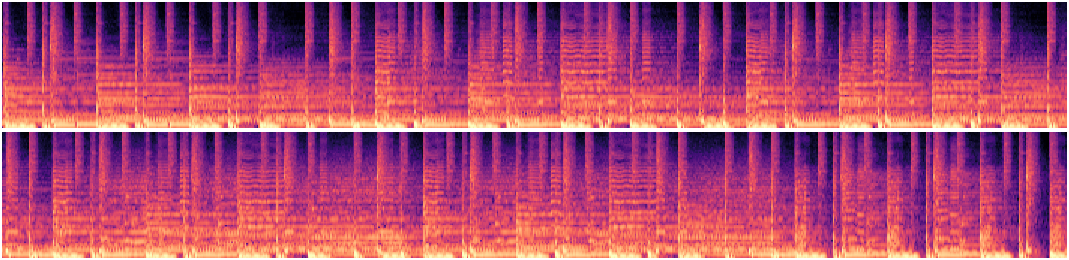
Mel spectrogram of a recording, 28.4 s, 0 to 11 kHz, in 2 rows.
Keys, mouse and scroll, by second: 0.1 alt+middle click, 1.4 alt+middle click, 1.8 alt+middle click, 3.1-5.5 drag, 5.7 alt+shift+middle click, 6.0 click, 6.3-7.5 alt+middle drag, 7.7 alt+shift+middle click, 8.0-13.3 alt+middle drag, 13.9 click, 14.6 alt+middle click, 15.1 click, 15.4 alt+middle click, 16.4 click, 18.3 Tab, 18.8 alt+middle click, 19.7 alt+middle click, 20.1 ctrl+alt+middle click, 20.5 alt+middle click, 21.5 click, 22.9 shift+click, 23.7-27.9 right drag.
